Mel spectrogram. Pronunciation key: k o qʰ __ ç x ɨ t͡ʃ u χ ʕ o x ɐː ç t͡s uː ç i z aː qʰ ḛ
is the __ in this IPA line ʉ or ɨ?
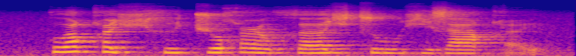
ʉ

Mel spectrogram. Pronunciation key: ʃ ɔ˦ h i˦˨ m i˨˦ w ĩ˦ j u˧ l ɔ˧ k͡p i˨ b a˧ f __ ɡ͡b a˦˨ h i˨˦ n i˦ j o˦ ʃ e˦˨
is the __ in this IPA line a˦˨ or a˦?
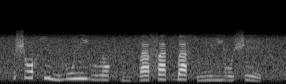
a˦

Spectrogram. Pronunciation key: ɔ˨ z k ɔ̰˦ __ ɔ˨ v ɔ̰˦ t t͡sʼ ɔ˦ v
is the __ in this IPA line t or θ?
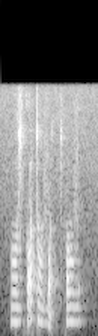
t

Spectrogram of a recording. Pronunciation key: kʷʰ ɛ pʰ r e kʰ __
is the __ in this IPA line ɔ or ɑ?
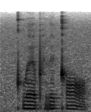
ɔ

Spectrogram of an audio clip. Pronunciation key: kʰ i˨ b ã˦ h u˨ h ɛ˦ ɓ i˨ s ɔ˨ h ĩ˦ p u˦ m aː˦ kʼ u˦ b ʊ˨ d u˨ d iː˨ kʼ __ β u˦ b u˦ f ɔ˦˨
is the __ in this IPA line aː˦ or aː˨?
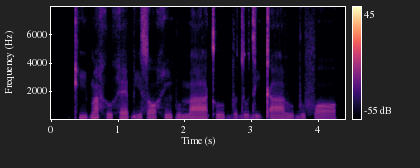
aː˦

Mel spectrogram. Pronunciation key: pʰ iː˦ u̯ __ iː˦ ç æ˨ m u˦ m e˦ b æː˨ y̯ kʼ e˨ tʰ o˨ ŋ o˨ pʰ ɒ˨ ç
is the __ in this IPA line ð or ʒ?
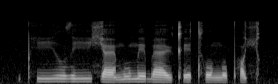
ð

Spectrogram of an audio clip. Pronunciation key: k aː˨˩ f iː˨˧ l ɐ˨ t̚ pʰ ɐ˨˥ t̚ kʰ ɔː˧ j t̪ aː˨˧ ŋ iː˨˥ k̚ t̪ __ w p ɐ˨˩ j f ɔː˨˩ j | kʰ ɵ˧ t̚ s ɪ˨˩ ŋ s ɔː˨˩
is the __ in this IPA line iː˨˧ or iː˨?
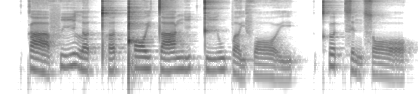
iː˨˧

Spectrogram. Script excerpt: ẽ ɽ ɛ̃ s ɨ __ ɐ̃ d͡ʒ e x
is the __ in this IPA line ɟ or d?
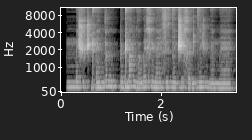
d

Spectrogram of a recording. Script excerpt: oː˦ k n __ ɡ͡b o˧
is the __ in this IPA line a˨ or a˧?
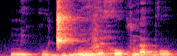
a˨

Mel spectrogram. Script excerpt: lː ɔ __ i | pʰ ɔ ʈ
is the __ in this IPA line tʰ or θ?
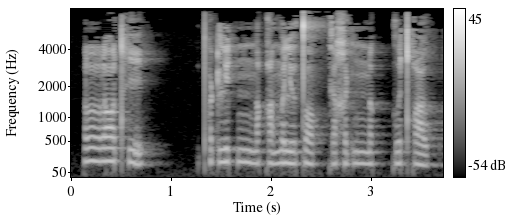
tʰ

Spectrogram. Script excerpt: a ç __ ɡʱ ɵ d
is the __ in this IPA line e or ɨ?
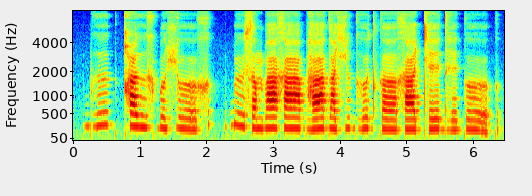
ɨ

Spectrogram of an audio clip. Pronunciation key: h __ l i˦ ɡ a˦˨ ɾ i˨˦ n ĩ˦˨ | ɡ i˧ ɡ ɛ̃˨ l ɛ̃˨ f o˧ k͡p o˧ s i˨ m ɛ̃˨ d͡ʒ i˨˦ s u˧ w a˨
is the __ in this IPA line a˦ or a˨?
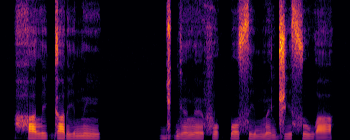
a˦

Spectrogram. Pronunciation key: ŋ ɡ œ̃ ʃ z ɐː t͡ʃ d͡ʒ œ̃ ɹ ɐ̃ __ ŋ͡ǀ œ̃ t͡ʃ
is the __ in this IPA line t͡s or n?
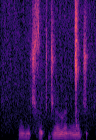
n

